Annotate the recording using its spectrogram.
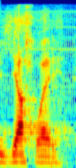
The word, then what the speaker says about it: Yahweh: It's YHWH. But we believe that the appropriate pronunciation of that would be Yahweh.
